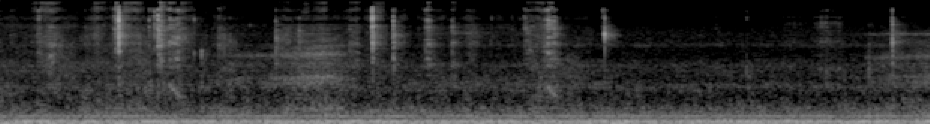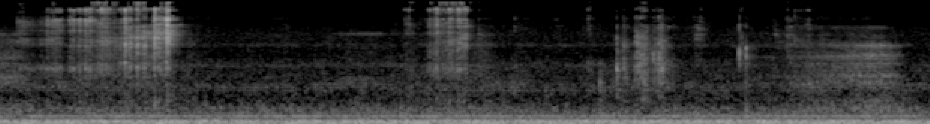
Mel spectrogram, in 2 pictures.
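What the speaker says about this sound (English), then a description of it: "let's clean up the rough edge on this a little bit with the fabric scissors." Sharp fabric scissors trim a rough edge on a handmade journal piece, a series of faint, close snips and crisp cuts in short irregular bursts over a steady low hum.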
